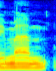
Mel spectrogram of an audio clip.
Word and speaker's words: ma'am: then you must say ma'am, rhyming with jam. – What, rather than what? Mum? Rhyming with rum? – Mom, rhyming with smarm.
